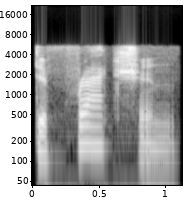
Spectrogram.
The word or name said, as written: diffraction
